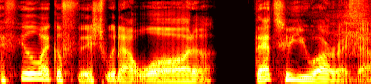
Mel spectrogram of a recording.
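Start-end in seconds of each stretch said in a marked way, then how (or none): 0.0-2.1 put-on cute little-girl voice, like a two-year-old, slower. Quoting a girl from an asthma commercial in a cute little-girl voice. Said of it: "cute little two-year-old voice".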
